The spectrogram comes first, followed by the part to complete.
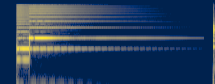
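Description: A chime sound effect for an animated logo: two quick bell-like dings, the second pitched higher, ringing out and fading over about a second and a half.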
